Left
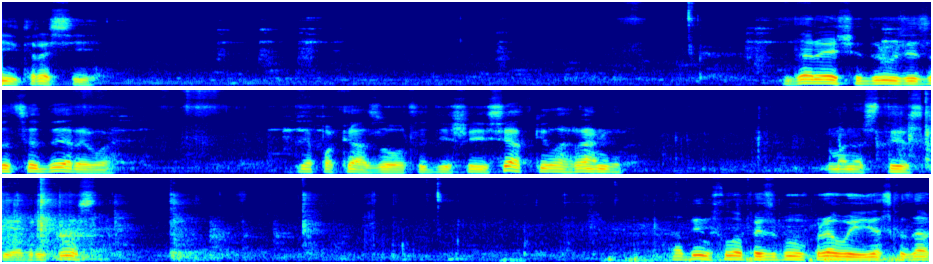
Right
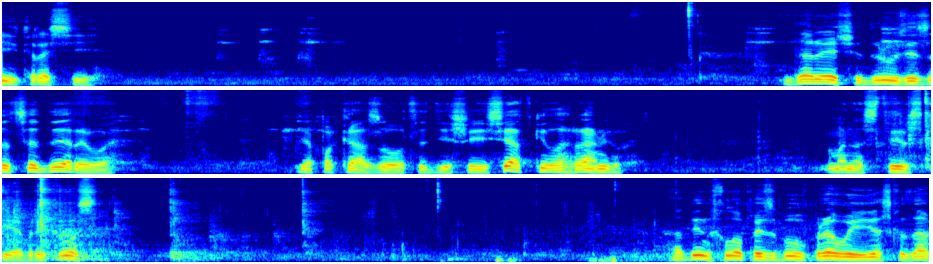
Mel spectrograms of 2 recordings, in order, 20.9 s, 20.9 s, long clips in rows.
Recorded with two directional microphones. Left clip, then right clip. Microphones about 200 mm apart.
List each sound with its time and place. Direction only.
0.0 s speech: 5° right (ahead or behind)
6.0 s speech: 5° right (ahead or behind); by 7.9 s 20° right (ahead or behind)
9.2 s speech: 15° right (ahead or behind)
13.1 s speech: 30° right (ahead or behind)
18.5 s a sound: 55° right (ahead or behind)
18.9 s speech: 20° right (ahead or behind)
